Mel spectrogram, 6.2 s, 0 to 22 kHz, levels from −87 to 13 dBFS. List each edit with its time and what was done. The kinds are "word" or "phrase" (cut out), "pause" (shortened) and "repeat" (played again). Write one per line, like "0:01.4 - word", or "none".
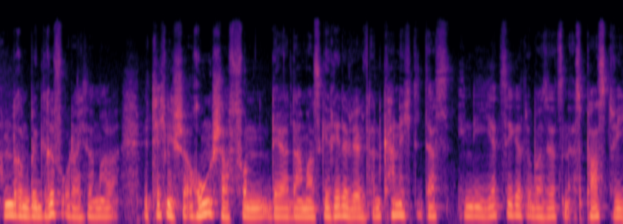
0:03.7 - word
0:05.3 - word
